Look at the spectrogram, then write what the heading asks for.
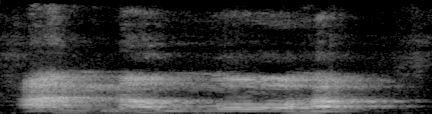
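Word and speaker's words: أَنَّ اللَّهَ: Ya, kemudian ada lagi contohnya di sini yaitu annallaha. Ada innallaha, ada annallaha. Ya, dibacanya tebal.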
